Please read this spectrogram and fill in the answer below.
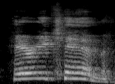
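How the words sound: It is said with strong conviction.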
